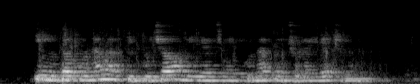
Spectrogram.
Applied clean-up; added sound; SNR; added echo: neural separator model SepFormer DNS4.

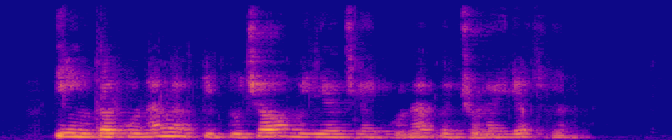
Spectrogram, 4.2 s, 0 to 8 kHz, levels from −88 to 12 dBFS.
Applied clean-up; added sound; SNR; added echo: neural mask model DeepFilterNet 3.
